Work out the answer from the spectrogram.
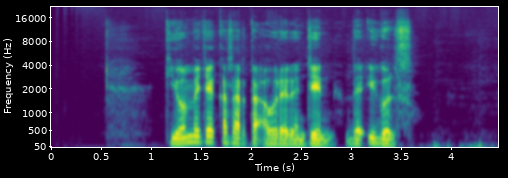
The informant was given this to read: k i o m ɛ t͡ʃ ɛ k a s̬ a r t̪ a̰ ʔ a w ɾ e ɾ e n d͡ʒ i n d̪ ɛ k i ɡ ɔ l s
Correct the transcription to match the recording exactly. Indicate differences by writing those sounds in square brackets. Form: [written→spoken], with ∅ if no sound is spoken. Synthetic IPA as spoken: k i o m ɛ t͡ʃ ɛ k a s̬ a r t̪ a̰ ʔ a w ɾ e ɾ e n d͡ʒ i n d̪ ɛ [k→ʔ] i ɡ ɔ l s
